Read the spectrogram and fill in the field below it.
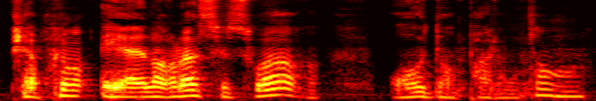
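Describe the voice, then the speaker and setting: A man who details cars, chatting casually while he works, excitable, boastful and rambling, with a husky voice. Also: medium pitch, normal speed. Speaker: car detailer. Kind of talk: casual chat while working.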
